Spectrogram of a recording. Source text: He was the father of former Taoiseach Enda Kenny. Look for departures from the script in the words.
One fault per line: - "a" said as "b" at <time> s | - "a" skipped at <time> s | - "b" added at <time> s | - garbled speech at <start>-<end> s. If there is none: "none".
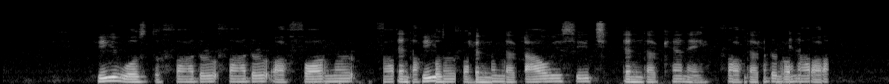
- "father" added at 2.1 s
- garbled speech at 3.8-5.2 s
- garbled speech at 7.2-8.3 s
